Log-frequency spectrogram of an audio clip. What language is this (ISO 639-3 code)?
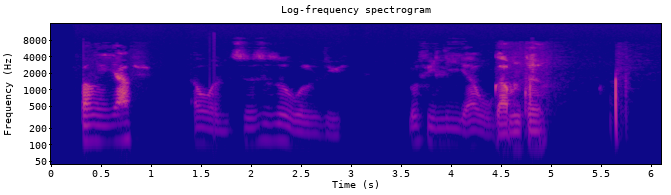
bkm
